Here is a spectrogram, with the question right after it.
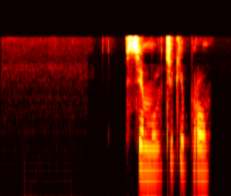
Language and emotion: Russian, neutral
